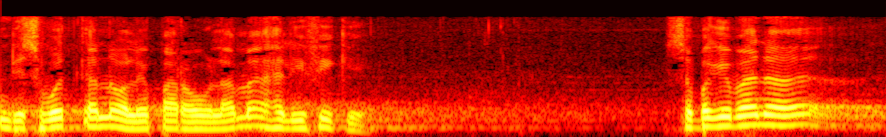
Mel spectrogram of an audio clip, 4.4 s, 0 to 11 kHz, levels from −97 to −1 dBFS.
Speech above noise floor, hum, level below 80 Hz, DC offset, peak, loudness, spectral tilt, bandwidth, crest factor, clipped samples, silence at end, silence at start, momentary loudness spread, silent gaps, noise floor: 35 dB; none; -56 dBFS; under 0.1%; -4 dBFS; -18 LUFS; -7 dB/octave; 7.8 kHz; 16 dB; under 0.1%; 0 s; 0 s; 11 LU; none; -53 dBFS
